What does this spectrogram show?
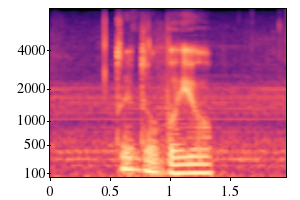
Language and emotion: Russian, sad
